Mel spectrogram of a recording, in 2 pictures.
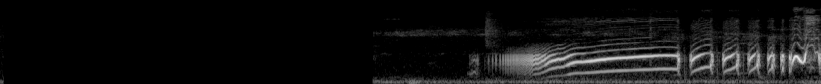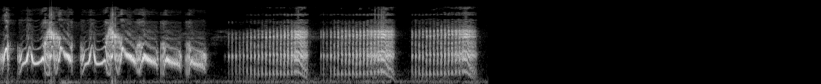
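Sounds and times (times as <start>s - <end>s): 
green pigeon calling, used as a lure for wild birds: 4.6s - 13.1s.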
